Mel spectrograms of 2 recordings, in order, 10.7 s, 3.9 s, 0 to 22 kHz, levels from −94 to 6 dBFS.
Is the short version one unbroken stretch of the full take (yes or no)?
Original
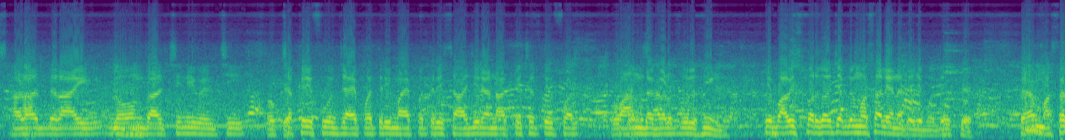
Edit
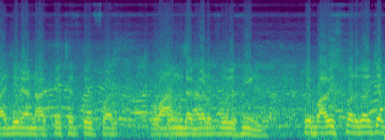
yes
